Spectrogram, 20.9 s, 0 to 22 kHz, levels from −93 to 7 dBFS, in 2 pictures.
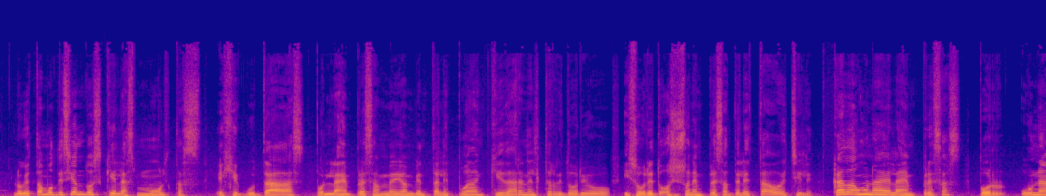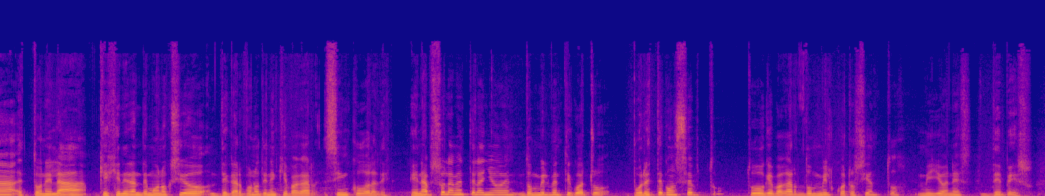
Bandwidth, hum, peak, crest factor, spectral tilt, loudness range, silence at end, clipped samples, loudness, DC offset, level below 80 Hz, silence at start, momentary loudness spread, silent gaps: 17.5 kHz; none; -8 dBFS; 18 dB; -6.5 dB/octave; 3 LU; 0.15 s; under 0.1%; -25 LUFS; under 0.1%; -60 dBFS; 0.15 s; 9 LU; none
